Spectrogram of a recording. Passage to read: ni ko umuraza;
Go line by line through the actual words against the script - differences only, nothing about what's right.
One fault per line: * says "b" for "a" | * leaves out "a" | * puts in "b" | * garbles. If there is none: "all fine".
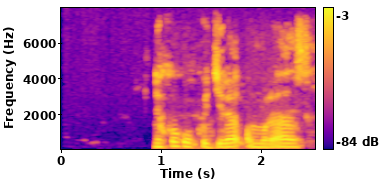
* puts in "kukugira"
